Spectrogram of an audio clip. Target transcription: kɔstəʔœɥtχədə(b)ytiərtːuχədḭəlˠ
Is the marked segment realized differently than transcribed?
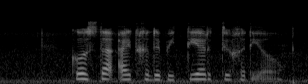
no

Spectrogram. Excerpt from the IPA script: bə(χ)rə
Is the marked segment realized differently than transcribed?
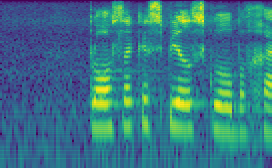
no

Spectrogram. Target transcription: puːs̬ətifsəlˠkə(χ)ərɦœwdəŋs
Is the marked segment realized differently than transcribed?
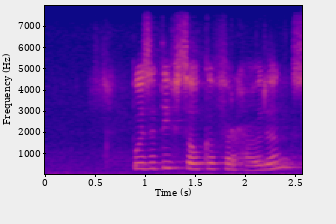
yes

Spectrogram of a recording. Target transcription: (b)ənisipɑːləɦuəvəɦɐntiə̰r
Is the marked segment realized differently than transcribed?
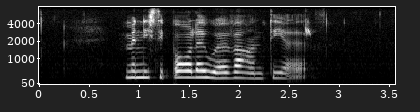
yes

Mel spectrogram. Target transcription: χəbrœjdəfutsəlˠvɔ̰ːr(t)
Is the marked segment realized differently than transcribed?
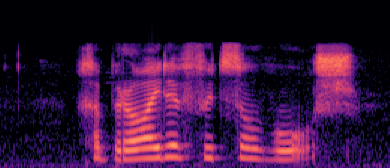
yes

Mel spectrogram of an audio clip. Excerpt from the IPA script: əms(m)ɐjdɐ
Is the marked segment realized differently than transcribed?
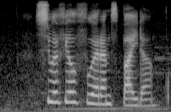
yes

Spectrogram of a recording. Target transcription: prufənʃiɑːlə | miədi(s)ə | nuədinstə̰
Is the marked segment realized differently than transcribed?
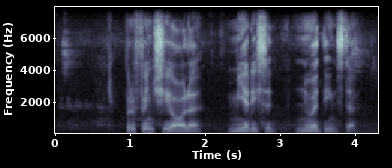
no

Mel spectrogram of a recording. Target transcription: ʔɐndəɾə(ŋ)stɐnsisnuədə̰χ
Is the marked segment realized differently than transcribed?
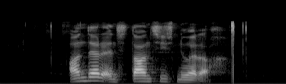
yes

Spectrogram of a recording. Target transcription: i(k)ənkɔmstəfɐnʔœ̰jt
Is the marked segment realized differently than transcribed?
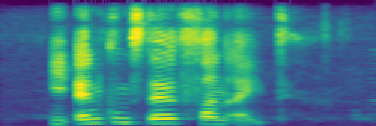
yes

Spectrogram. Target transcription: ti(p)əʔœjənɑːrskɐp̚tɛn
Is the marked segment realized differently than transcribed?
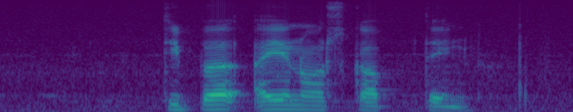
no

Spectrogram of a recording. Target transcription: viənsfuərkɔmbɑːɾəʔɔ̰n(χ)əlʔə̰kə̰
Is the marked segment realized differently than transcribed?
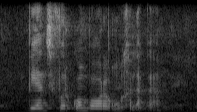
no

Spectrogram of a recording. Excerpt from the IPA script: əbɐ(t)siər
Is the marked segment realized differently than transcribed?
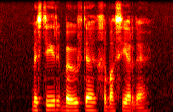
yes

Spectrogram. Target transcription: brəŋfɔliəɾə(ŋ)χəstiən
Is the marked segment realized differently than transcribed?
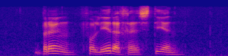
yes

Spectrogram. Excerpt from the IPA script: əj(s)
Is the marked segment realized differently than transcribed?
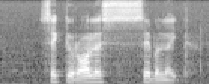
yes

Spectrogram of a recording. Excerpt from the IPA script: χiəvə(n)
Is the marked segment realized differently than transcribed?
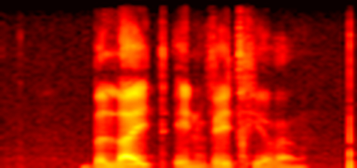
yes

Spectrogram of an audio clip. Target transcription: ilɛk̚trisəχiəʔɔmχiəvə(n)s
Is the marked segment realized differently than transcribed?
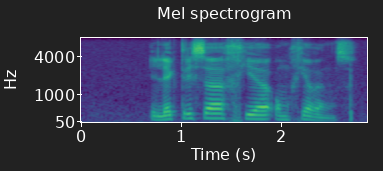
yes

